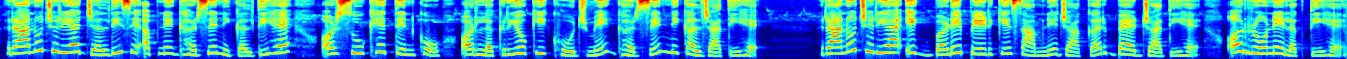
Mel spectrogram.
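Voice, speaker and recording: A woman's voice: sits high, expressive, unhurried, dry recording, clean studio sound. A woman narrating a scripted cartoon story.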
